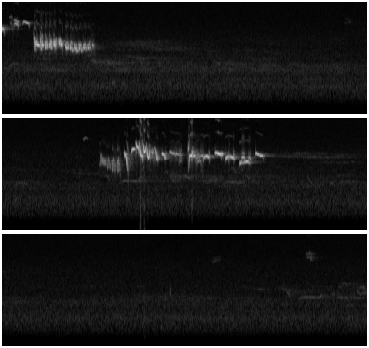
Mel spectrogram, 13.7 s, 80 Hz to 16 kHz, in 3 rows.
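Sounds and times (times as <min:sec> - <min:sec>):
European robin Erithacus rubecula singing: 0:00.0 - 0:02.3, 0:05.5 - 0:09.1, 0:11.8 - 0:13.6.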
